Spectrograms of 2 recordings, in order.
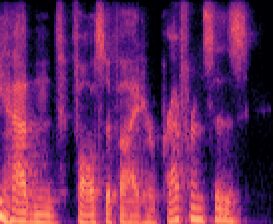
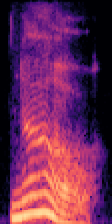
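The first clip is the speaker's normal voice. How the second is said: a sharp, loud, higher no, imitating mother; mother's angry no; 6 semitones higher, 9 dB louder than usual. Mother refusing her son's topic, a loud imitated no. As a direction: snap out a flat refusal like an offended mother. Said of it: "my mother could be brutal when she was angry".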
